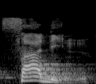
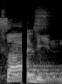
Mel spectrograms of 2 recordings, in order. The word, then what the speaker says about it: sardine: Then sardine. Oh, wait. Sardine, not sardine, the way we said it, yes.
